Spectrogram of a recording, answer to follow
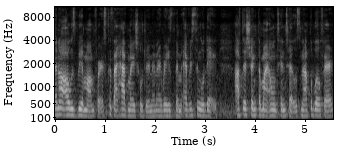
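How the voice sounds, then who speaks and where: A woman with a fairly low pitch talks at a very fast pace in an animated tone, with noticeable background noise behind her. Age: adult. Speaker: online content creator. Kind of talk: casual livestream rant. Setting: at home, late at night.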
